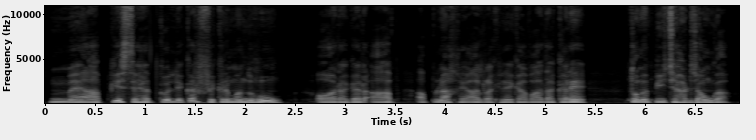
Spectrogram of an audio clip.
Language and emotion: Urdu, fearful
